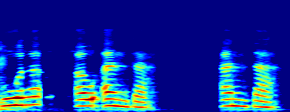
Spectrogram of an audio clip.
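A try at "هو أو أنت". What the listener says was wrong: Penyebutan au-nya sudah pas dan saya lihat intonasinya sudah bagus.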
